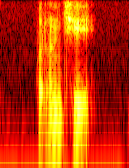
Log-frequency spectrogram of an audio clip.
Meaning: 1. nettle tree (Celtis spp.) 2. guelder rose (Viburnum opulus)
- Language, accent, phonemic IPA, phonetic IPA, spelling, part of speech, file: Armenian, Eastern Armenian, /bərənˈt͡ʃʰi/, [bərənt͡ʃʰí], բռնչի, noun, Hy-բռնչի.ogg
